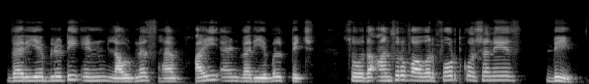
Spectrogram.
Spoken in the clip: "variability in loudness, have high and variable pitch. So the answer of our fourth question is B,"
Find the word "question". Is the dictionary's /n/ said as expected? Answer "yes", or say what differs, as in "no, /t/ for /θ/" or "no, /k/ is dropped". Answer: yes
